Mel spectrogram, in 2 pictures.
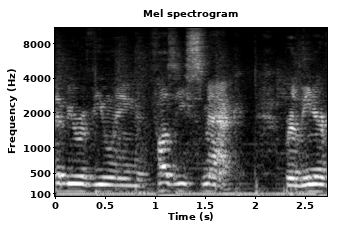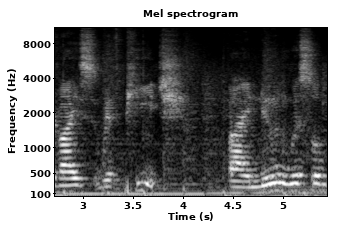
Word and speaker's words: Berliner Weiss: As I stated, we're going to be reviewing Fuzzy Smack Berliner Weiss with Peach by Noon Whistle Brewing. And in fact, I believe that is how it's pronounced in the German way.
